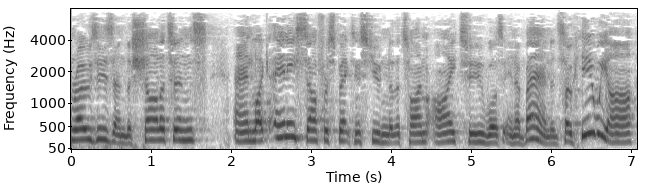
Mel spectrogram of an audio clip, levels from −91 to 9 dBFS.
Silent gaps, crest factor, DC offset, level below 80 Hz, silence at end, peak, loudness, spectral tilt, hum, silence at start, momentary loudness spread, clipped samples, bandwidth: none; 14 dB; under 0.1%; -58 dBFS; 0 s; -8 dBFS; -22 LUFS; -5 dB/octave; none; 0 s; 6 LU; under 0.1%; 7.6 kHz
